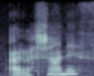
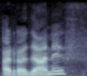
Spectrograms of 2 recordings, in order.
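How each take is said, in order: First: It is said in an Argentine Spanish accent. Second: It is said in a neutral Spanish accent.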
